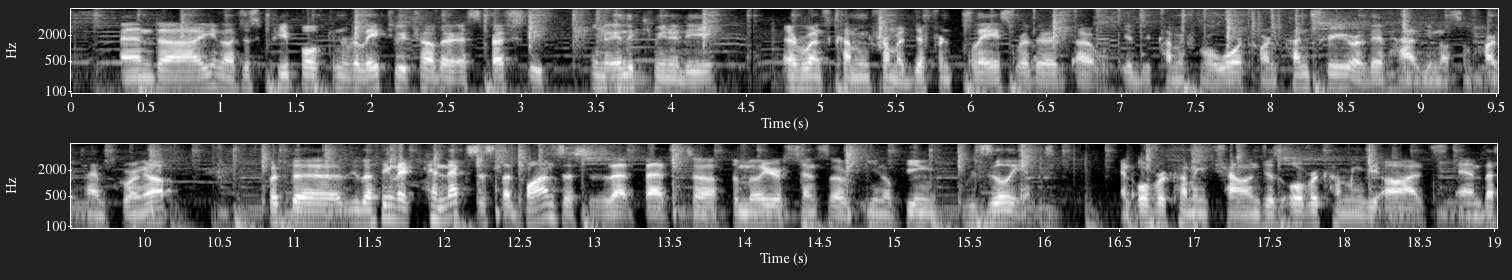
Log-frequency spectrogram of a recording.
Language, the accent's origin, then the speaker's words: English; Toronto, Ontario, Canada; for me, as a kid growing up in Jane and Finch in the hood, you know, I've always been like a quiet, introverted kid.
